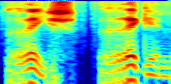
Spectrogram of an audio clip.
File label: RESH, hebalpha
